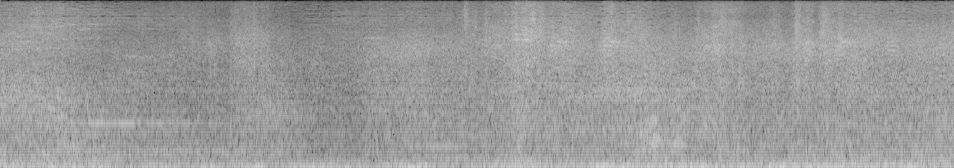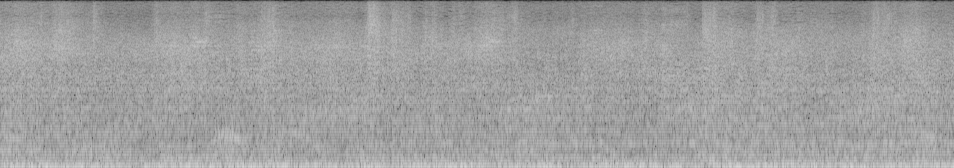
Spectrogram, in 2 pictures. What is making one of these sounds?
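Spell effects crackle and burst in quick succession.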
